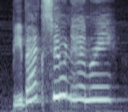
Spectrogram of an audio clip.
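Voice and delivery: put-on high, loud girlish call. A narrator's reading. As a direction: call a goodbye to a friend. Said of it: "she called".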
